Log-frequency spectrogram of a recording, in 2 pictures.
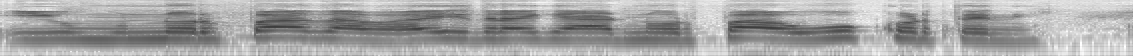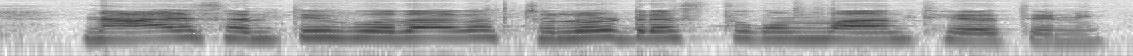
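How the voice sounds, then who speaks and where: A woman's voice: sits high, steady tone, fast talker, natural voice. A young woman playing a bossy student elder sister, speaking. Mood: firm. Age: young adult. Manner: bossy, reproachful. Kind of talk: village short-film acting.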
